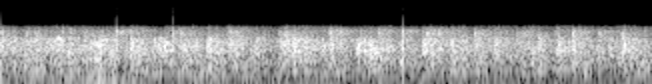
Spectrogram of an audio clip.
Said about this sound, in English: Maybe if everyone doesn't mind, I think a big round of applause goes out to the organizers of the event for making it such a nice success.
